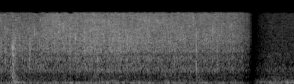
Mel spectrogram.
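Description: Onion pieces with tempering spices sizzle loudly in hot oil while cooking bhindi masala, a dense, steady frying hiss that holds for about two and a half seconds before dropping off abruptly.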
